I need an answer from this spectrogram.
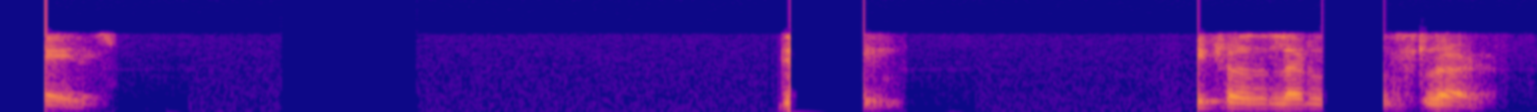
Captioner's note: audio cuts out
